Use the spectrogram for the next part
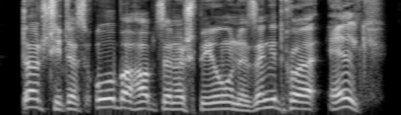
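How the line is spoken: Triumphant shout. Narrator (German): rief er triumphierend

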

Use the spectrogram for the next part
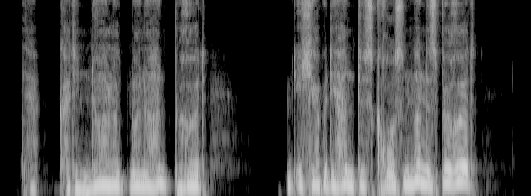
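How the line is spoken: Call. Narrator (German): rief Bonacieux

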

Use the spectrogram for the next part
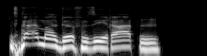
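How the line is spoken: Cheerful laughing. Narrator (German): Der andere lachte fröhlich

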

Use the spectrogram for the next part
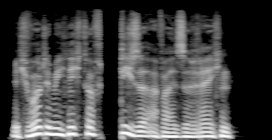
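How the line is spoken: Stammered. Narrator (German): stammelte Milady

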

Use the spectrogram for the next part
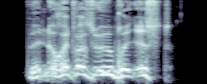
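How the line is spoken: Sneering murmur. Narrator (German): murmelte Athos mit höhnischer Stimme

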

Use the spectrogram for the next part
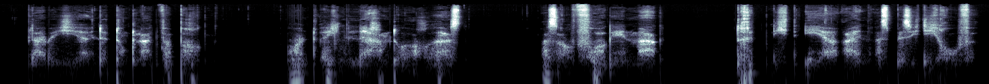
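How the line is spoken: Soft-spoken. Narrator (German): sagte leise zu ihm

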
